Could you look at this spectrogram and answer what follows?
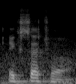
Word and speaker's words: etc.: Etc. The emphasis is at the second.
